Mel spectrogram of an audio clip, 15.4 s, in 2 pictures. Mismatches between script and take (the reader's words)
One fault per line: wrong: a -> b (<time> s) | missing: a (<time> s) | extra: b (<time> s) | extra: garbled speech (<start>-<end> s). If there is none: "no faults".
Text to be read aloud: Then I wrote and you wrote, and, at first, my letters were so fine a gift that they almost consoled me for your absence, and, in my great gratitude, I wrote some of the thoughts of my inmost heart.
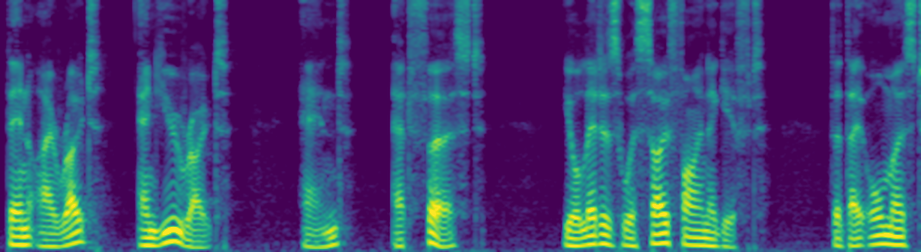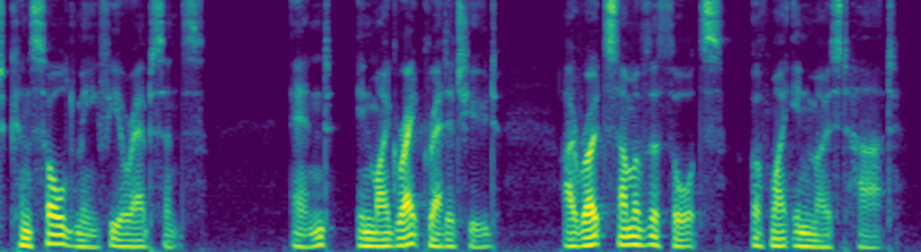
wrong: my -> your (4.7 s)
